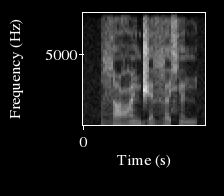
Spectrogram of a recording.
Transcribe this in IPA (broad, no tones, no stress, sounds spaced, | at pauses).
ɮ ɑ ʕ ĩ d͡ʒ ɛ ɮ ɐ ɕ ɐ̃ ɲ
